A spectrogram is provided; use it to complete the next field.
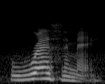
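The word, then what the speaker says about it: résumé: word right pronounced incorrectly constantly so the correct pronunciation is resume David let me hear you with me okay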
